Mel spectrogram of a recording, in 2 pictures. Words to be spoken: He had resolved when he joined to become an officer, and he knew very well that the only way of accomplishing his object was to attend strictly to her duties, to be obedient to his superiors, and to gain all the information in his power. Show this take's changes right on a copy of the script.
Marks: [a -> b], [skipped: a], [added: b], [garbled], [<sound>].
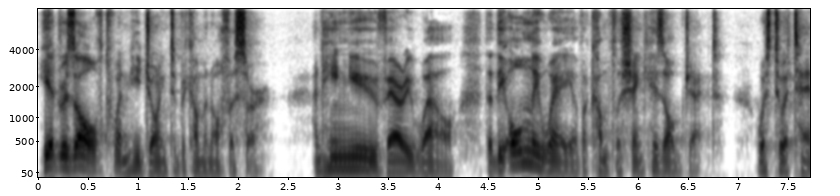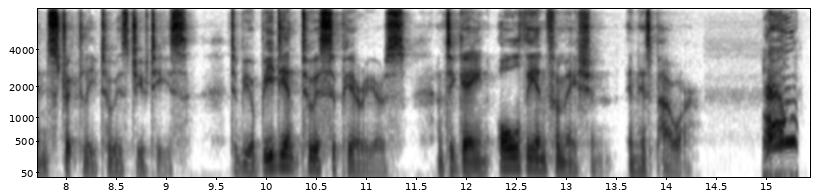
He had resolved when he joined to become an officer, and he knew very well that the only way of accomplishing his object was to attend strictly to [her -> his] duties, to be obedient to his superiors, and to gain all the information in his power. [bark]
